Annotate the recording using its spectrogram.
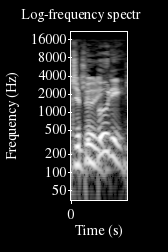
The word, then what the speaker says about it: Djibouti: Djibouti. – Djibouti.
